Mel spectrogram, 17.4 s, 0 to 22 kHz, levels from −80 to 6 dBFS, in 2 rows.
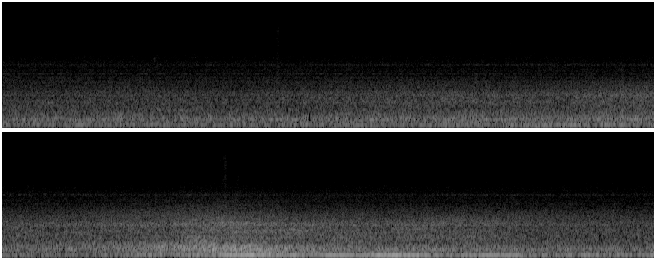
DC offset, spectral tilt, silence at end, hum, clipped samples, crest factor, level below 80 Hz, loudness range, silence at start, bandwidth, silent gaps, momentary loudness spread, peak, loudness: under 0.1%; -8 dB/octave; 0 s; none; under 0.1%; 20 dB; -44 dBFS; 10 LU; 0 s; 13 kHz; none; 11 LU; -20 dBFS; -40 LUFS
